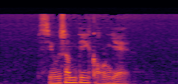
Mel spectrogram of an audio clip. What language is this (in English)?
Cantonese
